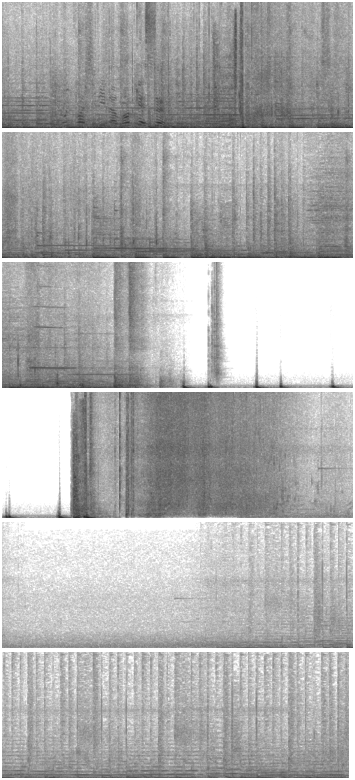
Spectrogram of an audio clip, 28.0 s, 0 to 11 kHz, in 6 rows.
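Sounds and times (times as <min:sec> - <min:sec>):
soundtrack music: 0:00.0 - 0:11.1, 0:21.5 - 0:28.0
low hum: 0:02.2 - 0:10.7
big water splash: 0:15.1 - 0:18.8.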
